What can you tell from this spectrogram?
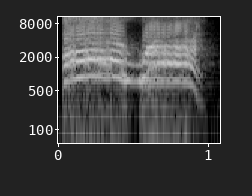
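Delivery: startled shriek. Real, not acted. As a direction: yelp at the rat. Brother startled by a rat.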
